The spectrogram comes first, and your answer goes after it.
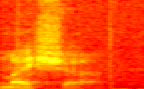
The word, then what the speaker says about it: meisje: Remember the SJ, however, will still be pronounced sh, as in meisje.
